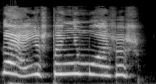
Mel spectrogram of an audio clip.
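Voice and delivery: tiny, very high squeaky critter voice. Narrating a tale, the little spider answers the other character in a squeaky little voice. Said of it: "писклявым голоском ответил паучок".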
